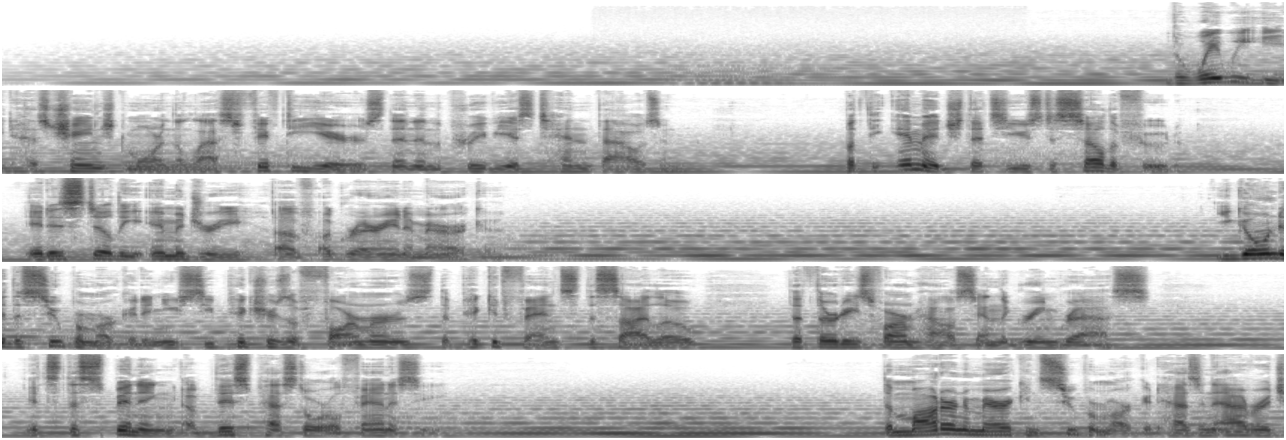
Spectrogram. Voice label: English US

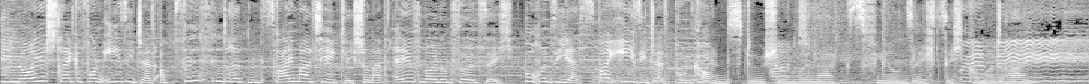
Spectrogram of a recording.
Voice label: German

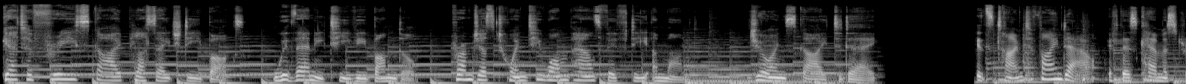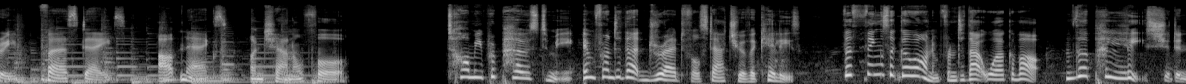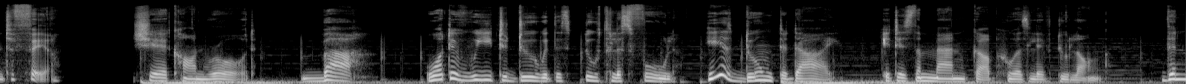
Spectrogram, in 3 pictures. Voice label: English Uk

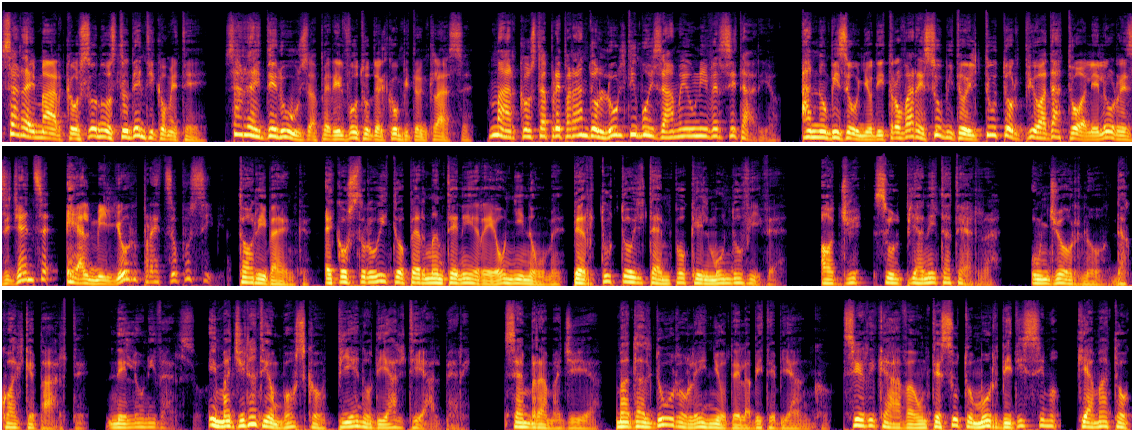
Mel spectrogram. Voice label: Italian

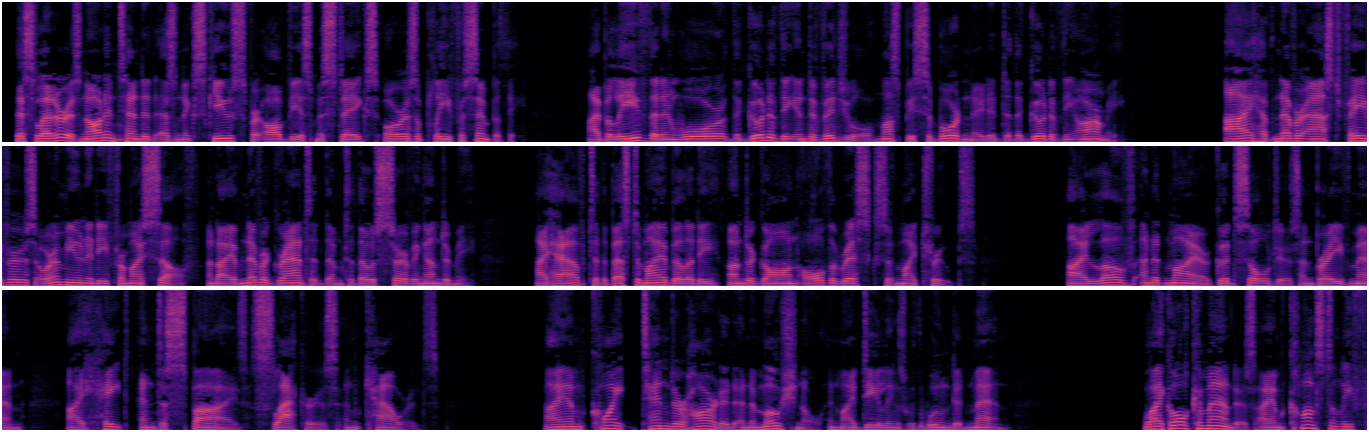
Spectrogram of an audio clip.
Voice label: English US

